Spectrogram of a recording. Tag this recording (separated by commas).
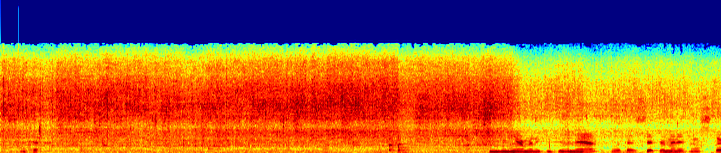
Speech, inside a small room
